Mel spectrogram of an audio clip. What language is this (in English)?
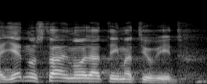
Serbian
